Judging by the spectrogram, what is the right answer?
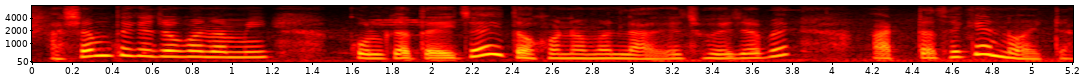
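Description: A woman's voice, dry and close with no echo, over noticeable background noise. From Assam, India. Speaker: vlogger. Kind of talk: casual vlog talk to camera.

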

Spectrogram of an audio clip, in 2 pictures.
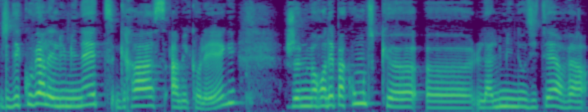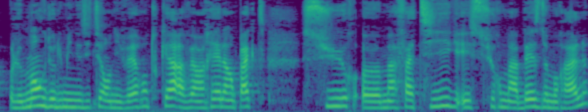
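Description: In a Belgian accent, a dark, mellow voice with ordinary pitch variation moves at a moderate pace over a quiet background. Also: woman, fairly high pitch for a woman. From Belgium, Mons region; Belgium. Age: 30s. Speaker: civil engineer, product user. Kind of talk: testimonial. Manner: hesitant, many fillers. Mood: calm, friendly. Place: home room. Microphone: lapel.

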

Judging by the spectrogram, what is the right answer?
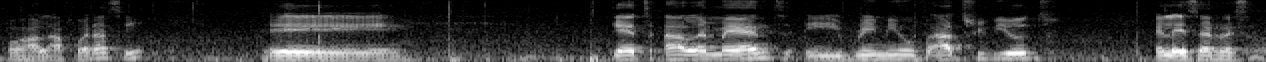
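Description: The speech comes at a slow pace with long, frequent pauses and ordinary pitch variation. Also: man, fairly high pitch for a man.

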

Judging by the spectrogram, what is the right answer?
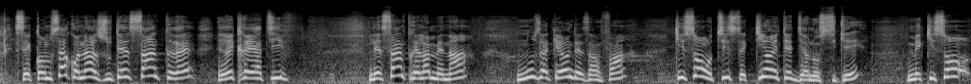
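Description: A woman with a high pitch speaks at a moderate pace, her pitch swinging very widely while her loudness stays very even. She leaves long, frequent pauses, and the sound is dry with no echo. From DR Congo. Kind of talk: speech at a community event. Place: street.

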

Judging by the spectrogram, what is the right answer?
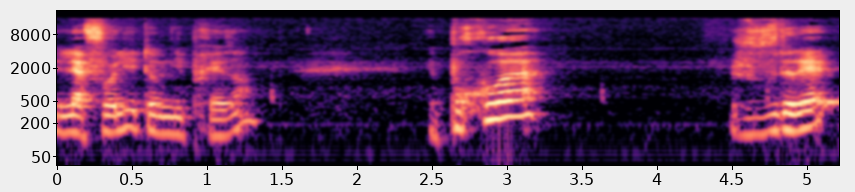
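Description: Fairly high-pitched and somewhat breathy, a man speaks at a fairly slow pace with a dark, mellow tone and lively intonation. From Quebec, Montreal. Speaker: vlogger and graphic designer; vlogger. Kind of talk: personal vlog monologue. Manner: hesitant, with repetitions. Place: home room. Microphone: camera far.

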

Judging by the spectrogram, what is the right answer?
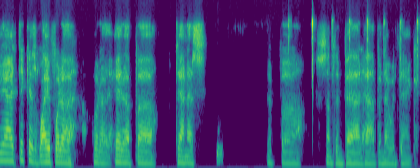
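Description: A man speaks at a fairly slow pace with long, frequent pauses and fairly even intonation. His voice is somewhat breathy, and the sound is dry with no echo. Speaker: panel regular on live RC hobby stream; live show host. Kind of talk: casual chat. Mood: relaxed, chatty. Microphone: headset.

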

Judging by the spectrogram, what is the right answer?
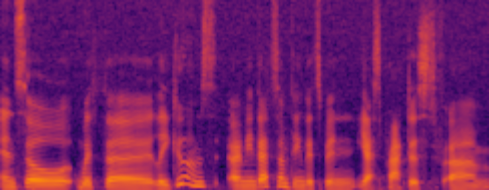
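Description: At a moderate pace, a woman talks with an American accent and fairly even intonation. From California. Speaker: doctoral student; candidate. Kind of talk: lecture. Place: classroom.

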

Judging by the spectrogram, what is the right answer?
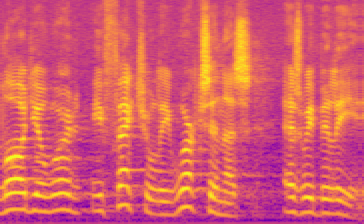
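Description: This man has a high pitch. His pitch varies in an ordinary way. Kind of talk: scripture reading and prayer. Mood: reverent, solemn. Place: church. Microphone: podium.

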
